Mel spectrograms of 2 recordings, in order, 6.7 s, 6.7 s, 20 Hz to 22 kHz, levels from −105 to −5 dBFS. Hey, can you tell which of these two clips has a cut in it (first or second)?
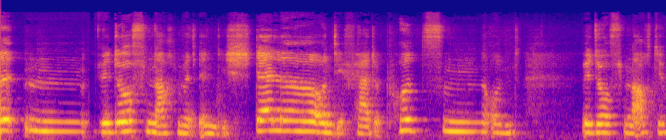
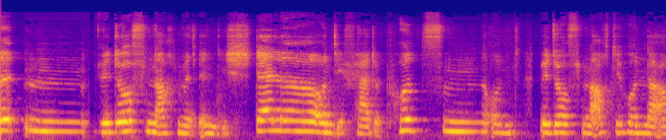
second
